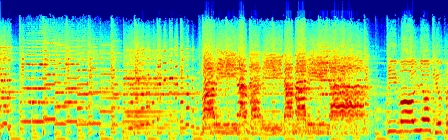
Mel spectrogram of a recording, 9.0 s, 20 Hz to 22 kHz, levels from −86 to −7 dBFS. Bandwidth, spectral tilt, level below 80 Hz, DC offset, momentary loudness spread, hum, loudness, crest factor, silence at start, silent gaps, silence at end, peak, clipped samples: 16 kHz; -1.5 dB/octave; -36 dBFS; under 0.1%; 8 LU; none; -9 LUFS; 12 dB; 0 s; none; 0 s; 0 dBFS; under 0.1%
